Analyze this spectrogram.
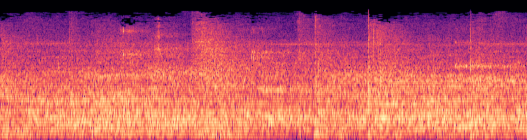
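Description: Basketball bouncing on a hardwood gym floor every second or so, under players' voices talking over one another in the echoing gym.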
